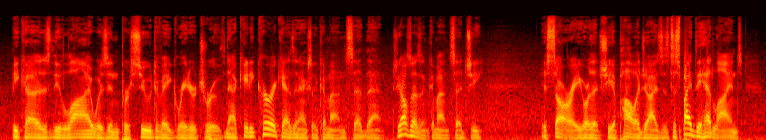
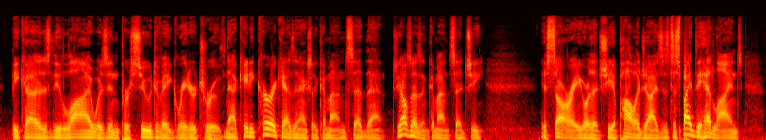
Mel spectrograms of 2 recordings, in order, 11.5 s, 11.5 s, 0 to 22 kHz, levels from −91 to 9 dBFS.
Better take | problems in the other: second | wind noise on the microphone; occasional gusts; 20 dB below the speech

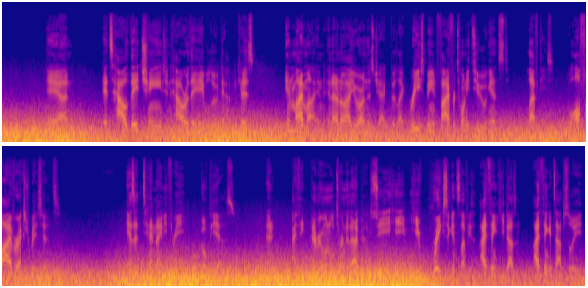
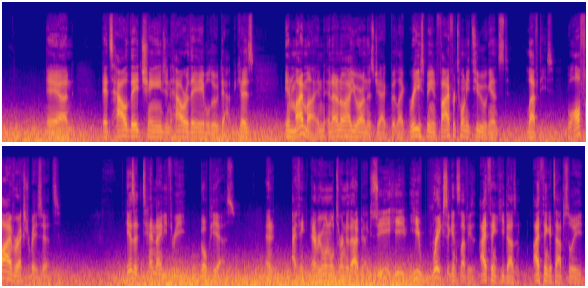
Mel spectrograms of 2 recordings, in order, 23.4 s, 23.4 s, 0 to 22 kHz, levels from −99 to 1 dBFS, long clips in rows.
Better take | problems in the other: second | wind noise on the microphone; heavy; 2 dB above the speech; occasional gusts in the second

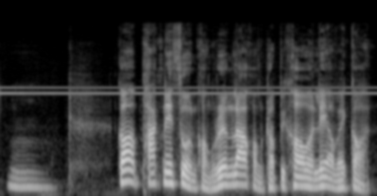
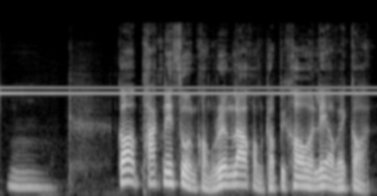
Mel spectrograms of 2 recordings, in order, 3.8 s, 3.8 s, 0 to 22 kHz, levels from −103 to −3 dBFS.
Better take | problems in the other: first | high-pitched whine; loud; throughout; 3.5 kHz, 10 dB below the speech; faint in the first

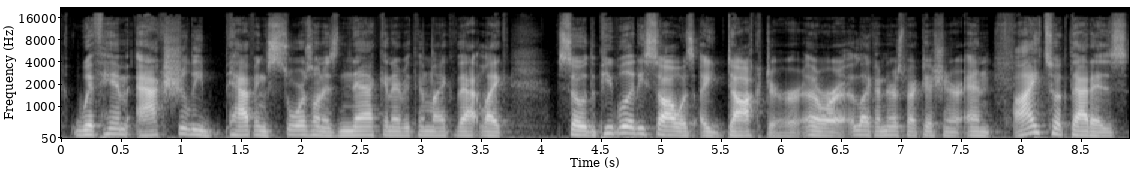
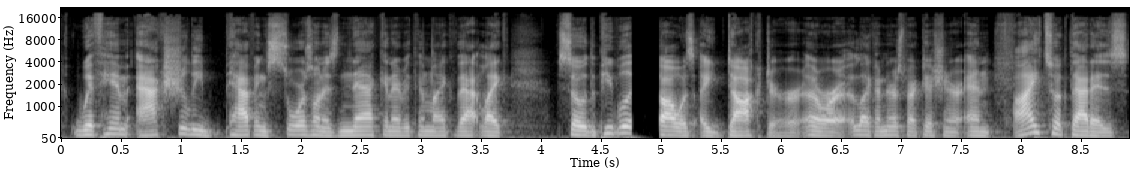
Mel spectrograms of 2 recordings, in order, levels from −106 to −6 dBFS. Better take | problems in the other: first | audio cutting out; at 5 s

